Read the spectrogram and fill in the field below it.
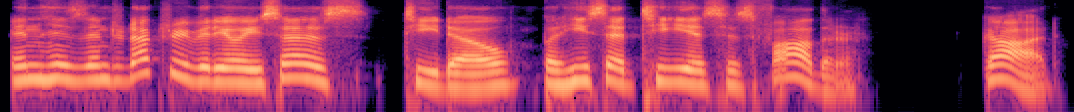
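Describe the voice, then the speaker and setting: A woman's voice: medium pitch, lively intonation, normal speed, darkish tone, no room sound. A young woman co-hosting a podcast, chatting casually with teasing, sarcastic quips. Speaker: podcast co-host.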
